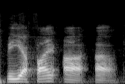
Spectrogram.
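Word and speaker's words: Villafaña: It's Villa Fine. The N is silent.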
